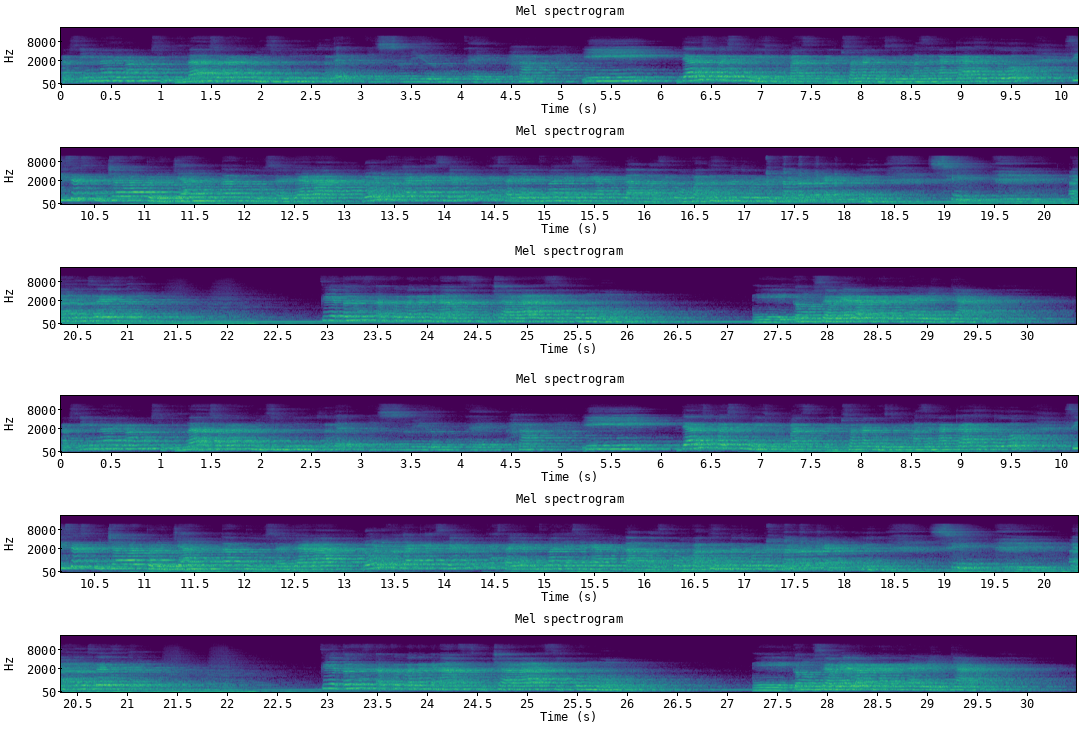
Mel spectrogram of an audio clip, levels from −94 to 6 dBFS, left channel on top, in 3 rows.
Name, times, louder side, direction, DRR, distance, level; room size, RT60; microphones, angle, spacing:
voice 1, 0.0-2.8 4.4-5.9 6.2-17.9 18.2-18.3 19.7-19.9 20.3-20.9 22.9-26.1 27.3-29.6, equal, 5° right, -4 dB, 0.5 m, -28 dB
voice 2, 2.7-4.4 17.2-21.9, equal, 45° left, -5 dB, 1.6 m, -35 dB
sound 1, 6.8-8.7 10.6-12.5 14.4-16.3 18.2-22.0, right 1 dB, 45° right, 1.4 m, -39 dB
sound 2, 15.8-29.5, left 8 dB, 80° left, 1.2 m, -44 dB
6.2 x 6.0 x 4.3 m, 2.4 s
head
